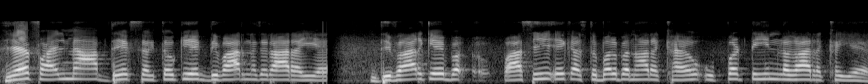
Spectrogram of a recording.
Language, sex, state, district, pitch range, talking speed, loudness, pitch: Hindi, male, Chhattisgarh, Balrampur, 215-245 Hz, 195 wpm, -14 LUFS, 225 Hz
